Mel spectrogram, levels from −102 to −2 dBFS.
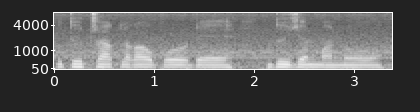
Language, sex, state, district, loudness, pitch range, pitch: Nagamese, male, Nagaland, Dimapur, -15 LUFS, 120-130 Hz, 130 Hz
